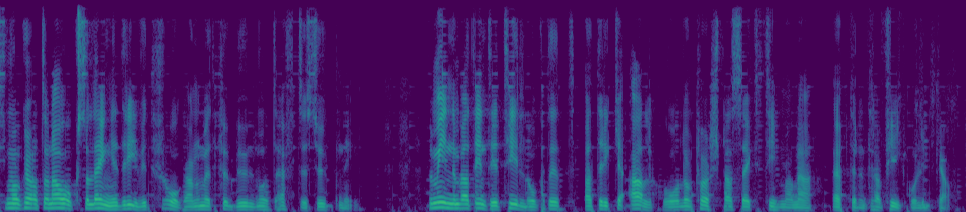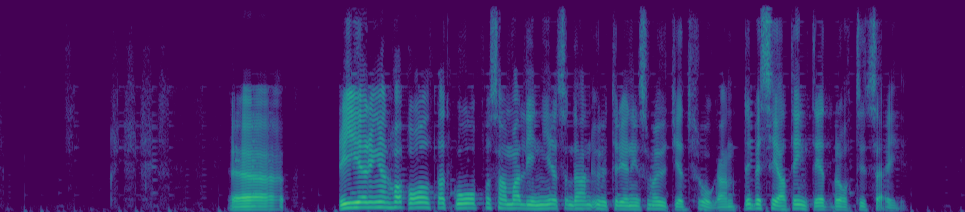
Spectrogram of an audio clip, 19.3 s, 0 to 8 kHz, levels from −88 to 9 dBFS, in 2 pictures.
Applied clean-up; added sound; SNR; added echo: neural mask model DeepFilterNet 3.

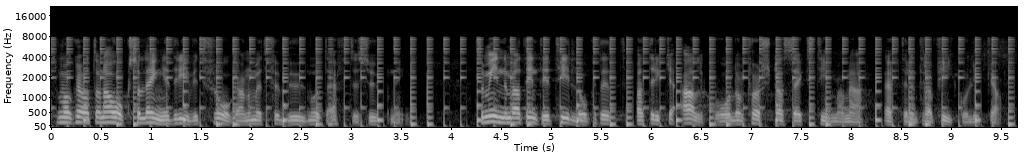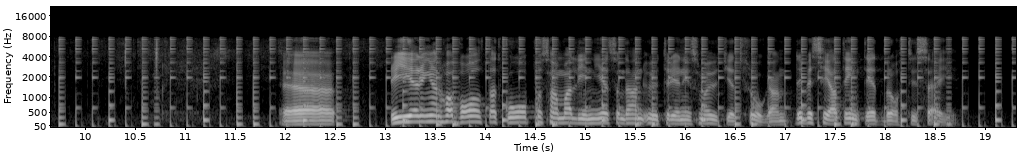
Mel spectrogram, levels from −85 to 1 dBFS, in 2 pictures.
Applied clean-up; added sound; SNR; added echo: none; Keyboard (musical); 6 dB; none.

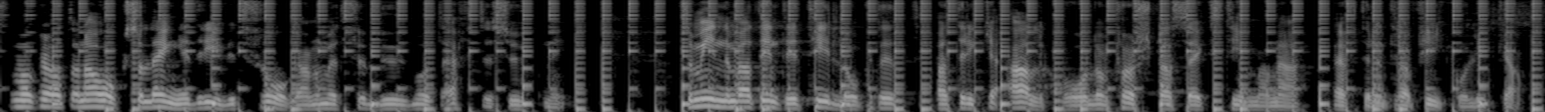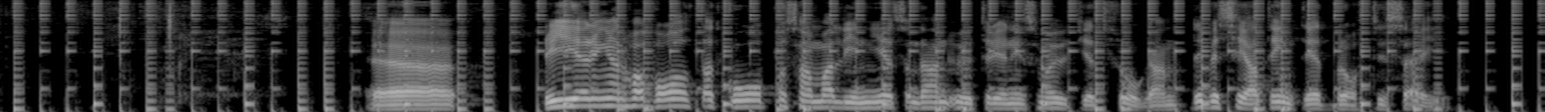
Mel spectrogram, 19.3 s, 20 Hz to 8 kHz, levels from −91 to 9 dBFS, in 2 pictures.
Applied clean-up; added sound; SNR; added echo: classical method Wiener filter.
